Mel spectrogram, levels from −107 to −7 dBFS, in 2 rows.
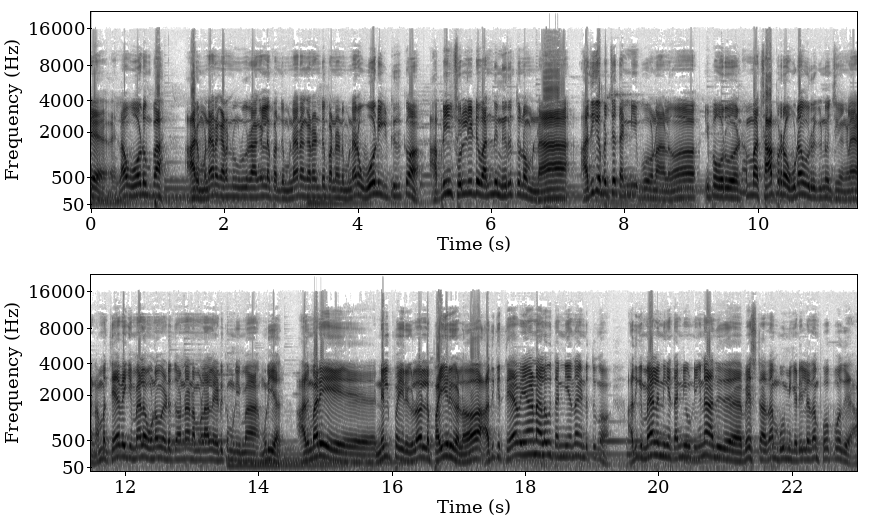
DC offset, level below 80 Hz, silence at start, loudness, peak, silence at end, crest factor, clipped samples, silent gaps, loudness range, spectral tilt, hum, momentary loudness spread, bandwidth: under 0.1%; -40 dBFS; 0 s; -13 LUFS; 0 dBFS; 0 s; 14 dB; under 0.1%; none; 3 LU; -4.5 dB/octave; none; 8 LU; 16 kHz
